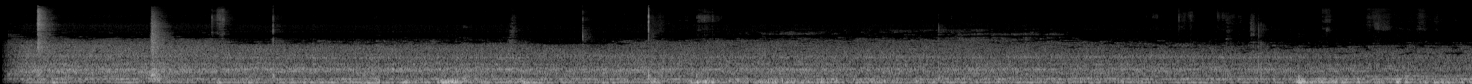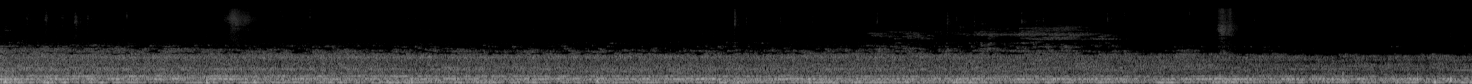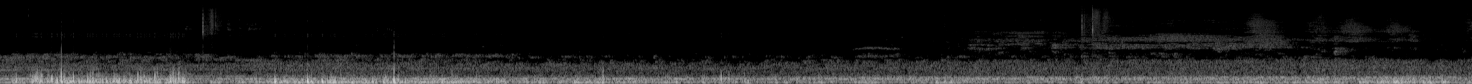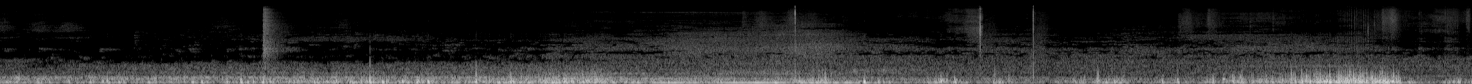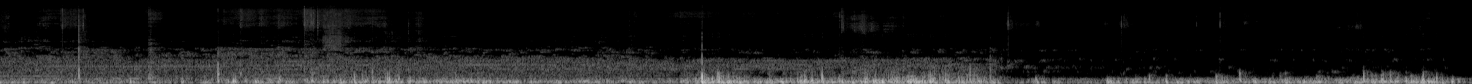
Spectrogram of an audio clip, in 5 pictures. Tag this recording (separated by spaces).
boiling water kitchen kettle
